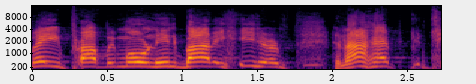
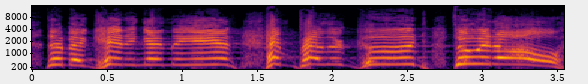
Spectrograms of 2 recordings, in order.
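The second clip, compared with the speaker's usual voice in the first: full-force preaching; 7 semitones higher than usual. Acted. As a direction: preach it out to the whole church. Preaching climax.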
